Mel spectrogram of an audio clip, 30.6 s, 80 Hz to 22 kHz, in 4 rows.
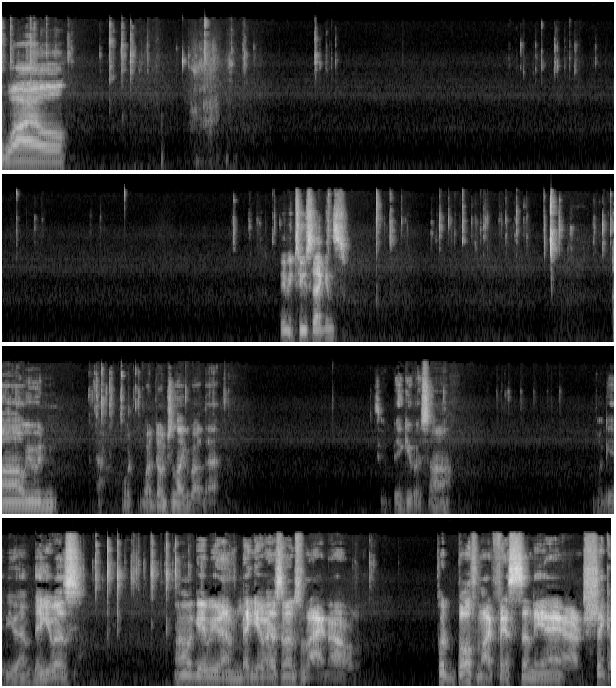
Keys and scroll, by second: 0.0-2.3 typing, 3.7 [, 6.3 Return, 6.5-8.5 typing, 10.6 2, 11.7-18.3 typing, 20.2-21.9 typing, 23.1-25.7 typing, 28.2 typing.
